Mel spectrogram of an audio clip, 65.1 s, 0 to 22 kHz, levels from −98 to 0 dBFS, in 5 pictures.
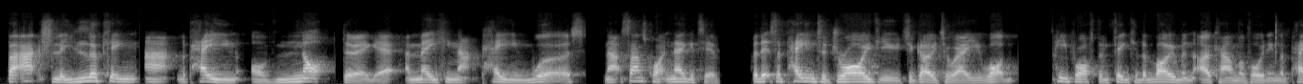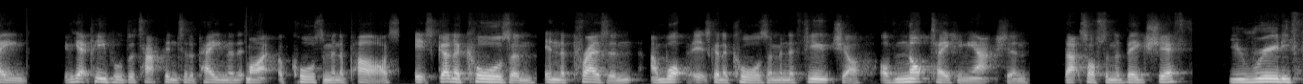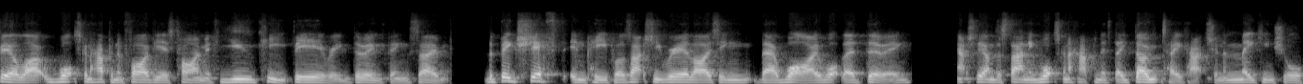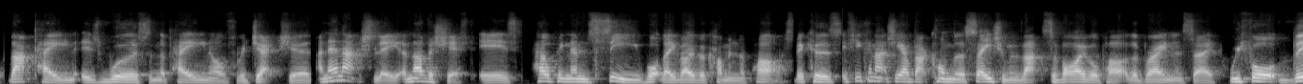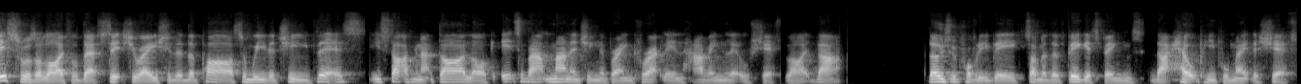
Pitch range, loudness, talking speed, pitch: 110-130 Hz, -27 LUFS, 205 wpm, 120 Hz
